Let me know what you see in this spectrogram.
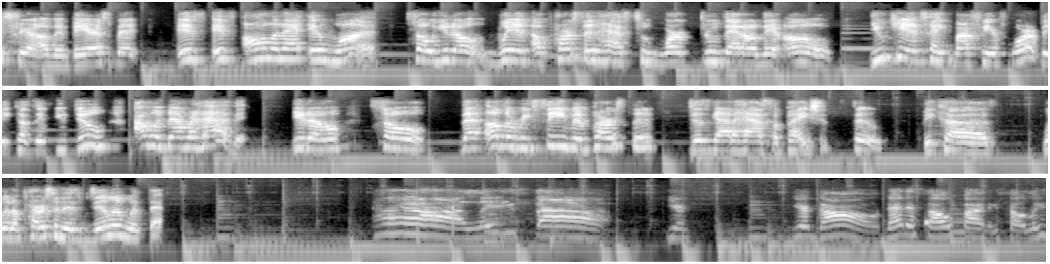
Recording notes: Anchor needs to get it together. Anchor, dropped us like nine times throughout the podcast recording please bear with us, we kept on plugging along with all the different interruptions and everything else.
